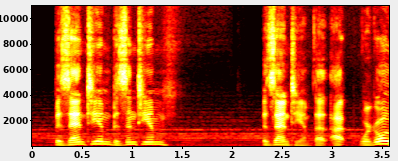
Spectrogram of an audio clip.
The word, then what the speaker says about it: Byzantium: I keep that name keeps messing me up. The Baantium. Byzantium. I keep wanting to say Byzantine. Like that's why it keeps messing me up. So whenever every single time I read that and if I I it's a tongue twister for my brain because I keep wanting to say Byzantine Empire.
